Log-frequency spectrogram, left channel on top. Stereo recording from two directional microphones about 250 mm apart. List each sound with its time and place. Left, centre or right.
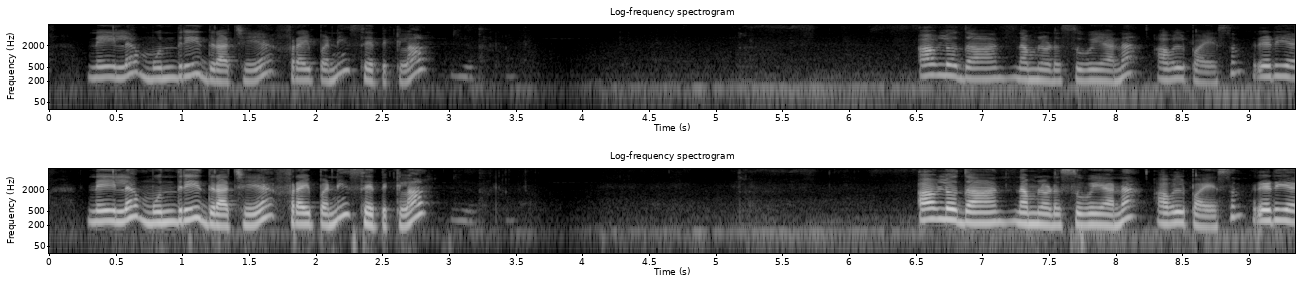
0.3 s a woman's voice: right
6.5 s a woman's voice: right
